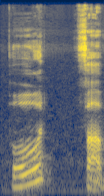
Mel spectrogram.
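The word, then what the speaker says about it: por favor: So, a lot of people pronounce the V like a B, but don't overdo that either. So, poor fab poor.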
